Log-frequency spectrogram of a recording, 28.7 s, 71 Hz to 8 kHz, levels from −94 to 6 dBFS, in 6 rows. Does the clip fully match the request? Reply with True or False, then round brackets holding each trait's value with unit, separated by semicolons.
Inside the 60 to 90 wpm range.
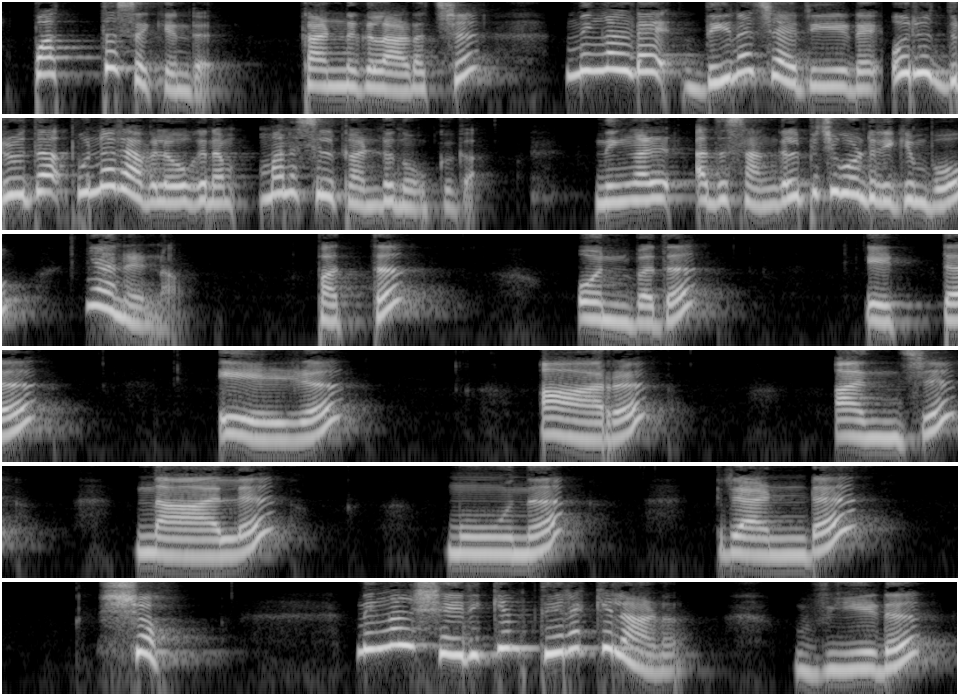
True (65 wpm)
